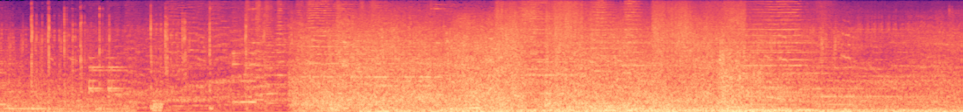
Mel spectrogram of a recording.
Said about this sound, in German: Der Kreuzer unter uns! Der Hauptantrieb ist ausgefallen! Er hat gestoppt! Und da, eine Explosion! Er hat sich komplett durchgebrannt!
